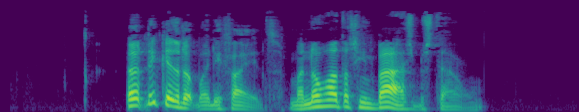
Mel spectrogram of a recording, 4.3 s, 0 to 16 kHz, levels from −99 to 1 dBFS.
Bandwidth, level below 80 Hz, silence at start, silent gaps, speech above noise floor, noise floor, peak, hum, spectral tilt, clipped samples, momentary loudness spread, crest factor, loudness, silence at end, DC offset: 10 kHz; -62 dBFS; 0.95 s; none; 68 dB; -89 dBFS; -4 dBFS; none; -6.5 dB/octave; under 0.1%; 18 LU; 20 dB; -20 LUFS; 0.9 s; under 0.1%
